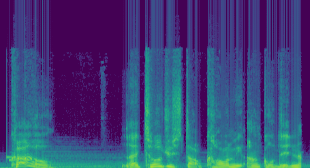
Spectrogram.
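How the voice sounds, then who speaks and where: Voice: mid-range voice, huge pitch swings, moderate pace. A performer voicing a caring, teasing young uncle in a romantic comedy manga story, mixing narration with dialogue in a mild manner. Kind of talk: anime-style recap narration and dialogue. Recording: music under the voice. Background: background music.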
